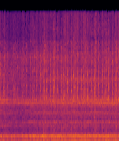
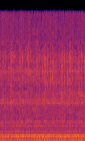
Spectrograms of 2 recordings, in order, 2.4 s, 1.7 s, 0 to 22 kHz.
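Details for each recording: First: Mercedes 4.5 engine that long ran rough, dwell and timing set only by hand, briefly warmed: from a steady idle it is raced up and revs cleanly and strongly with no misses, knocks or hesitation. Now running normally. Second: Mercedes 4.5 engine long running rough, cold start after suspected main culprit fixed, dwell and timing only set by hand: steady idle with faint uneven pulse, better but still slightly rough and shaking.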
